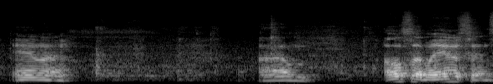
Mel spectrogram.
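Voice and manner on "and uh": ordinary talk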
